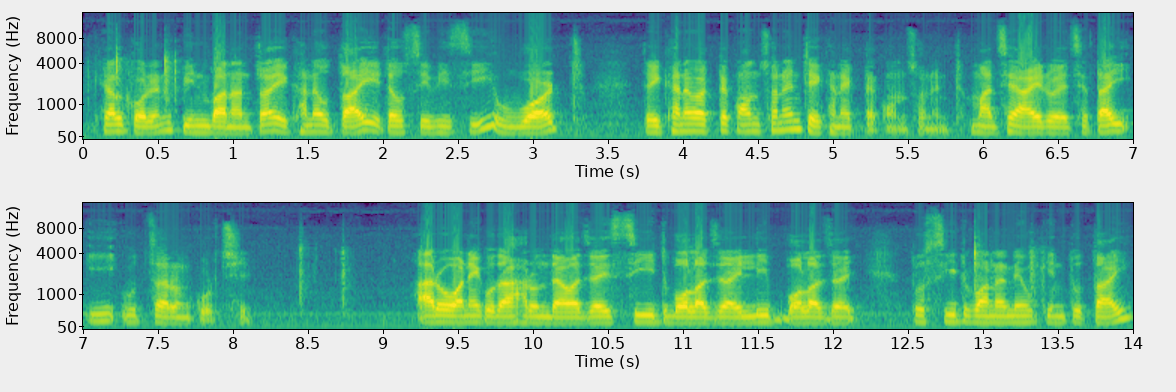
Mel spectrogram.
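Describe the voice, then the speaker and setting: A man teaching English spelling sounds in a patient, step-by-step spoken lesson, repeating each rule. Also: a little high. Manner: patient, repetitive, explains step by step.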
